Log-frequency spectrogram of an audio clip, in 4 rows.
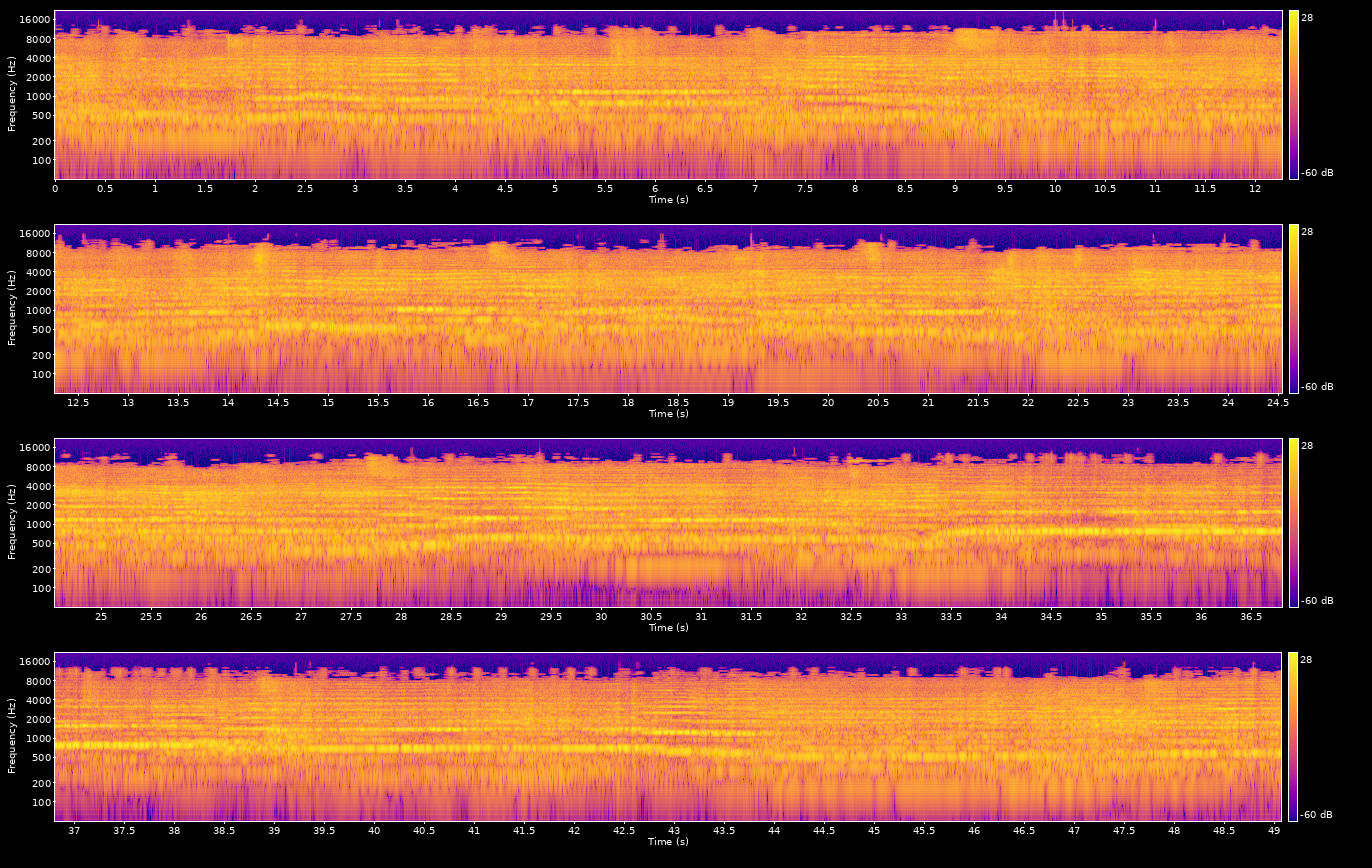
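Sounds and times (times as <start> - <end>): string ensemble: 0.0 - 49.0
vocal group singing: 0.0 - 49.0.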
